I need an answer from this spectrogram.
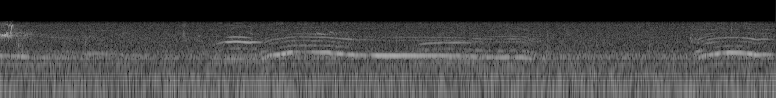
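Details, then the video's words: Long wavering caterwauls from street cats that seem to be challenging each other for territory or mating, one sustained moaning wail followed by a shorter rising cry, with low background hum. "Street Cats"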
